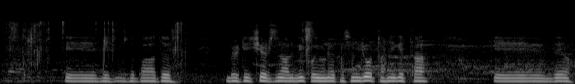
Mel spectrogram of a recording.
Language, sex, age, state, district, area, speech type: Dogri, male, 30-45, Jammu and Kashmir, Kathua, urban, spontaneous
